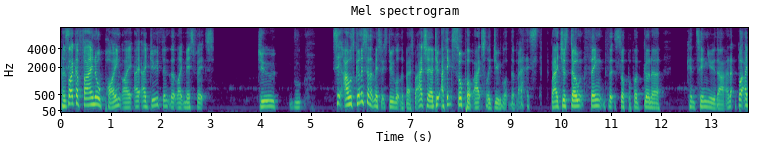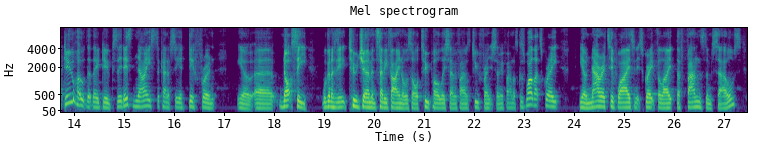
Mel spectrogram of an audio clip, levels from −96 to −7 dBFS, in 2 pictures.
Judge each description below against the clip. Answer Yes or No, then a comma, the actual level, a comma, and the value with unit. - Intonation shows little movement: No, average, 4.2 semitones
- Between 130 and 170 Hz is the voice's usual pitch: Yes, medium, 140 Hz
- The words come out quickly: Yes, fast, 225 wpm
